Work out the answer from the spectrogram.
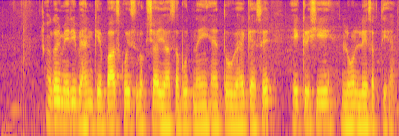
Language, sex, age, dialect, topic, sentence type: Hindi, male, 25-30, Marwari Dhudhari, agriculture, statement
